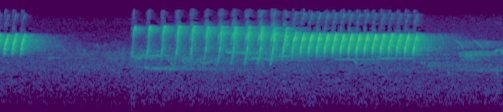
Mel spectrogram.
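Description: A Wood Warbler's high, thin notes speed up into a dry, shivering trill lasting about two seconds, after a brief fragment of an earlier phrase.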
